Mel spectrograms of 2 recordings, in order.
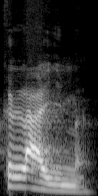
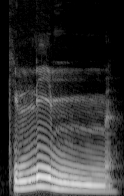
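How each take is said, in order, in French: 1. La voyelle se prononce comme le 'eye' anglais. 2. La voyelle est un simple son 'ee'. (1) "pas climb" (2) "se prononce comme un I normal"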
